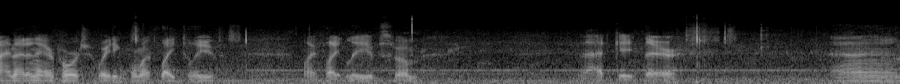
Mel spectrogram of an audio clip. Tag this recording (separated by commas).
Speech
